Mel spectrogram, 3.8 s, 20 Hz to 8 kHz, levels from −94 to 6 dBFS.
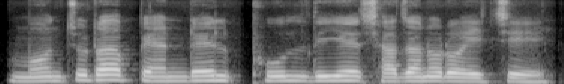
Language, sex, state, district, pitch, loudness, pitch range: Bengali, male, West Bengal, Cooch Behar, 150 Hz, -16 LUFS, 140-160 Hz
